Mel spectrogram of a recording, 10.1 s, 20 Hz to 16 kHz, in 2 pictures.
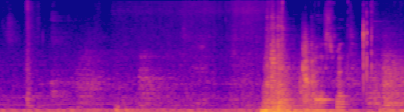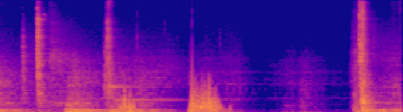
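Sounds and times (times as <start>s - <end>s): elevator machinery clunks and thumps: 3.3s - 7.6s.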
